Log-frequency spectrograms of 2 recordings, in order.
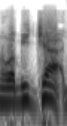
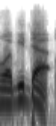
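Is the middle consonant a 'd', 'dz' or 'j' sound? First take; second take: j; d. First: The middle consonant is a 'j' sound. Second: The middle consonant is a plain 'd'. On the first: "jangan wabija juga jangan" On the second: "jangan wabida"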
